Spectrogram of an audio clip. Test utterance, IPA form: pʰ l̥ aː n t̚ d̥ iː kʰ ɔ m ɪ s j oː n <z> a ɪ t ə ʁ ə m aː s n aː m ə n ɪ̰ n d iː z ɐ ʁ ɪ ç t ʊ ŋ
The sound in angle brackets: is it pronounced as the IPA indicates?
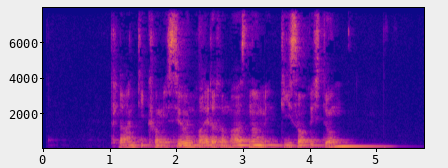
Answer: no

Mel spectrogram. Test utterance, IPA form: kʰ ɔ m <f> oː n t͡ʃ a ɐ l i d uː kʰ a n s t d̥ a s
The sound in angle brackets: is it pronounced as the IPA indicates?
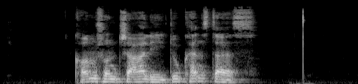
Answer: no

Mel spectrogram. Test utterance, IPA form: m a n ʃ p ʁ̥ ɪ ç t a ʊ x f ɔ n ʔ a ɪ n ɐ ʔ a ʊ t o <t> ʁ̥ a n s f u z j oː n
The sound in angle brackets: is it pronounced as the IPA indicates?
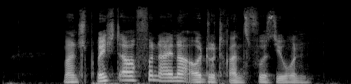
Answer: yes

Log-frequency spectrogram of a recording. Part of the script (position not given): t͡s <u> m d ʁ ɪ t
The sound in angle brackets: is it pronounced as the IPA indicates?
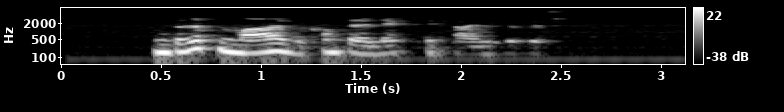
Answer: no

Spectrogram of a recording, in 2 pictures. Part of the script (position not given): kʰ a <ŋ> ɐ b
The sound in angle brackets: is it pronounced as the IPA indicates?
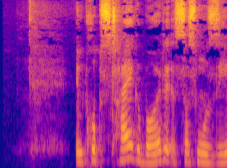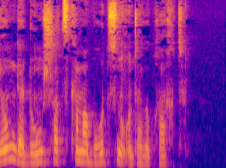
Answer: no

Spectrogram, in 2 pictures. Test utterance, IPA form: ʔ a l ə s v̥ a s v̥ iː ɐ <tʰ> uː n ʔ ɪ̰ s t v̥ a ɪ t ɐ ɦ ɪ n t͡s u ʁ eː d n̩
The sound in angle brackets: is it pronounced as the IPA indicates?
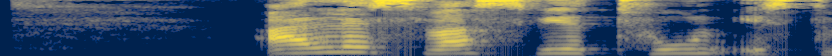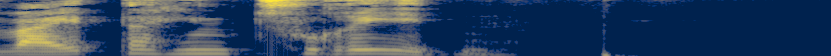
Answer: yes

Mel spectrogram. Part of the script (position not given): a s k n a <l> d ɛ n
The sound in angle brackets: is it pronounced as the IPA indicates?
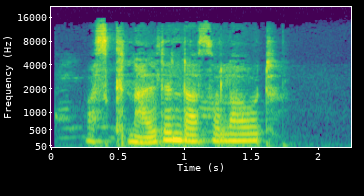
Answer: yes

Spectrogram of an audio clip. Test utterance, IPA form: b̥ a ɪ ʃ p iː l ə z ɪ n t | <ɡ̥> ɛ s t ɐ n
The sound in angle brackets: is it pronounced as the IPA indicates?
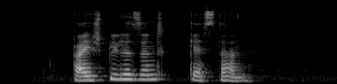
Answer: yes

